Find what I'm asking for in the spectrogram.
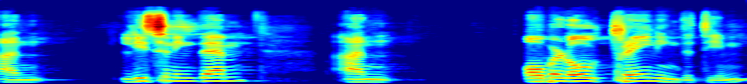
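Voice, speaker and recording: Spoken with a Spanish accent at a fairly slow pace, the voice comes through a very clean recording over a silent background. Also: man. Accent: Spanish accent, noticeable. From Spain, Barcelona. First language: Spanish or Catalan. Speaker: transport company executive. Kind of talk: panel discussion. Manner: halting.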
